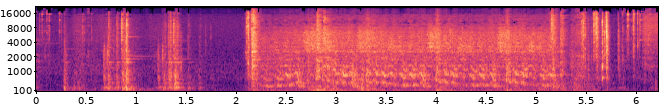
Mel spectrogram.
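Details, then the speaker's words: 1984 GMC truck started with a weak battery on charger boost and gas poured into the carburetor: a few slow cranking bursts, then it catches and runs unevenly for a few seconds before fading; it runs only on the primed fuel. "me put some more in the car one more time ran longer"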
